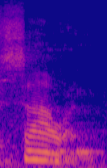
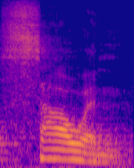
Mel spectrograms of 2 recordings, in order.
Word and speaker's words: Samhain: I just don't see how those letters could possibly spell Samhain, but they do. One of my favorite Celtic vocalists is Moira Brennan, spelled like this. Anyhow, Samhain was how my pre-Christian European ancestors honored their ancestors.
